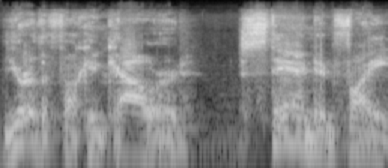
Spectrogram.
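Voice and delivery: rough, creaky, hurt hobgoblin voice, jeering. Voicing a wounded hobgoblin who holds his ribs as a fighter flees: wounded hobgoblin taunting. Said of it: "holds his rib cage and goes".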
